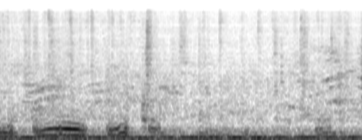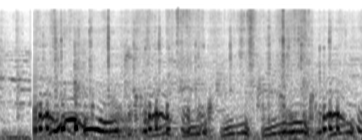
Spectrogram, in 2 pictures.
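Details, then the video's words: Male pigeon calling to a female in courtship: soft, low coos at first, then from about four seconds a louder run of rolling, bubbling coos with rising-falling pitch, repeated quickly. "Male pigeon Calling Female Pigeon"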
